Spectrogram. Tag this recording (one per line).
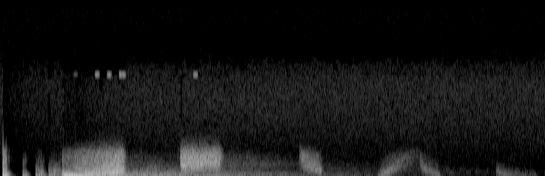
free-music
freaky
future
fx
lo-fi
sci-fi
game-sfx
electronic
machine
electric
soundeffect
abstract
loop
glitch
digital
effect
noise
sfx
sound-design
